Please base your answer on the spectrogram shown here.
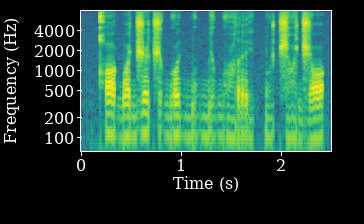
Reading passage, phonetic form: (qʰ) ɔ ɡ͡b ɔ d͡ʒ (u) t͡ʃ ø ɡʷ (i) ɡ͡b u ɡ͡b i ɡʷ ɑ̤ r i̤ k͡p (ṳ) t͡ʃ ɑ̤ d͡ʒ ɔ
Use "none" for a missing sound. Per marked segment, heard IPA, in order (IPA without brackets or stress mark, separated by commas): qʰ, ø, i, ṳ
